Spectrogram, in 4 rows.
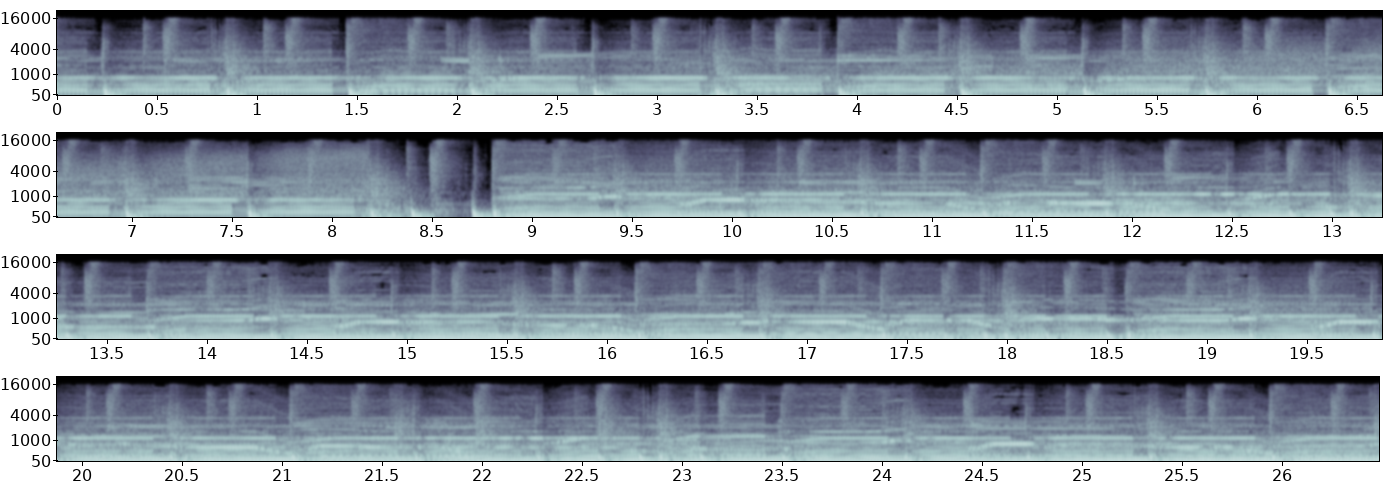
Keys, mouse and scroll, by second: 2.3 ctrl+Num_Lock, 2.3 click, 2.5-16.5 ctrl+drag, 7.2-16.2 drag.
